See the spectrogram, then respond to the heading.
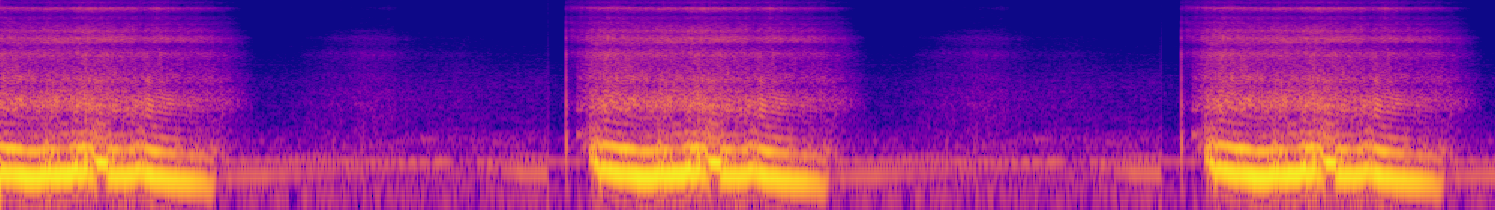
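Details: Dog sleeping in a doghouse: three long, deep, rumbling snores at about ten a minute, with quiet pauses between them; steady snoring during sleep.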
